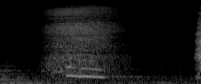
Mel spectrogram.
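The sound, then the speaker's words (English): A person voices a wolf's big sniff in a children's story, imitating it with one long, noisy nasal inhale that carries a faint whistle, followed by the start of another breath. “wolves woke up, and they stretched a big stretch, and they sniffed a big sniff,”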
